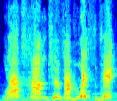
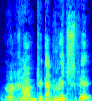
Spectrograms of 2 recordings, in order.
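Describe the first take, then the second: First: It is said in a Toad voice. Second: It is said without the Toad voice.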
